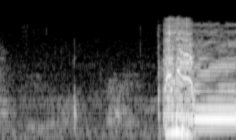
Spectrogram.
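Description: Model hydraulic undercarriage system, mostly quiet at first, then about a second and a half in the electric hydraulic pump starts suddenly: a brief rising whine that settles into a steady hum. The pump is building pressure to the distribution valve that drives the landing-gear rams.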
